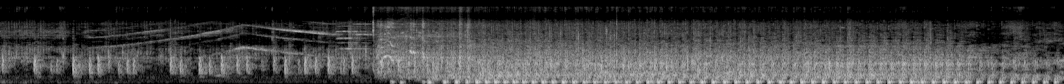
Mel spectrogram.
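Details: Royal Enfield Classic 350 BS6 single-cylinder: even idle near three beats a second with irregular noise, apparently from rear wheel/tyre area; abnormal rear wheel noise.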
